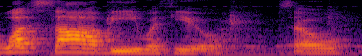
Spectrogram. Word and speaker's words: Wasa-Be: This is called Wasa-Be with you. So, like wasabi, but it's spelled W-A-S-A-B-E.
